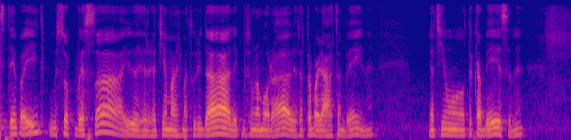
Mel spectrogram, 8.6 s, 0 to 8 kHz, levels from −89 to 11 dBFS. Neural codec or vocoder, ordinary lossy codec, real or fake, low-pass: none; none; real; 7.2 kHz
